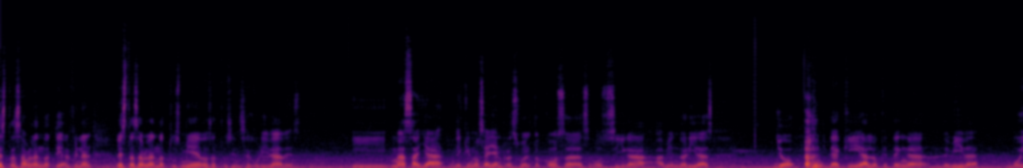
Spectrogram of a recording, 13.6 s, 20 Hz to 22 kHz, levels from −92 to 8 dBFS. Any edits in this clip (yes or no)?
yes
